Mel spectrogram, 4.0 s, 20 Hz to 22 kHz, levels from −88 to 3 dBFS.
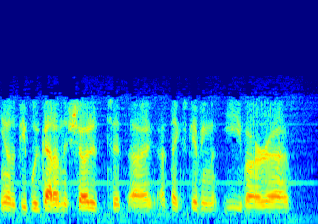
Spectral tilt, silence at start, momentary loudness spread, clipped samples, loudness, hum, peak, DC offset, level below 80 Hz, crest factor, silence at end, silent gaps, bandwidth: -8.5 dB/octave; 0 s; 10 LU; under 0.1%; -23 LUFS; none; -4 dBFS; under 0.1%; -60 dBFS; 20 dB; 0.3 s; none; 4.5 kHz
